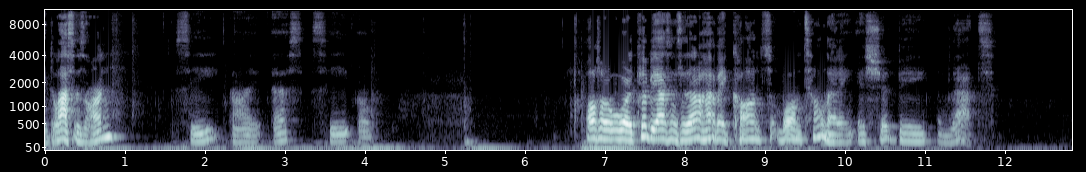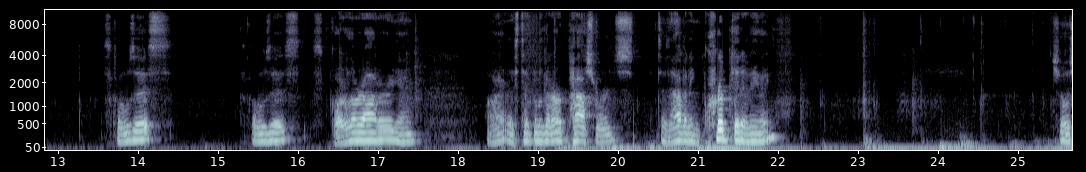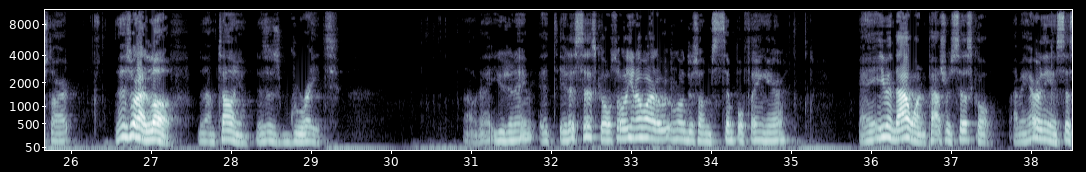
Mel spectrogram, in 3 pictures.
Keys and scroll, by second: 1.6-3.9 typing, 5.3 Return, 19.2 ctrl+z, 19.7 Return, 23.1 ctrl+z, 23.8 Return, 25.0-26.7 typing, 29.2 Return, 33.0 space, 34.3-35.5 typing.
